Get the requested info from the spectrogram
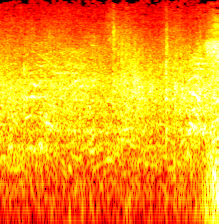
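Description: Faint ice hockey rink sound during live play: a low murmur of spectators with a few faint clicks.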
